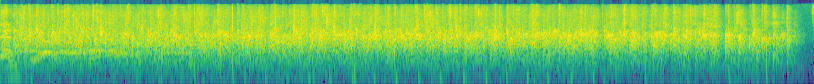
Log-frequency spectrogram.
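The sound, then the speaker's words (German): Sustained audience applause, a dense wash of many hands clapping at a steady loud level for about ten seconds before cutting off abruptly at the end. “Äh, ich finde, das ist ein großer ja, Applaus für Applaus”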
